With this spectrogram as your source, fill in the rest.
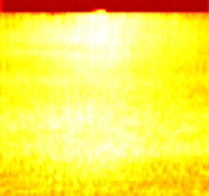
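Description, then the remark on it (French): A car with its headlights on comes around a bend, its engine rumbling steadily with broad road noise, swelling slightly as it approaches and then easing off as it slows down, with no voices. “En s'approchant de moi, la voiture a ralenti.”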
